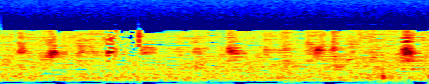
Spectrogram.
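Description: Dogs at rough play whimpering and yipping in short, faint calls, several times and at irregular intervals.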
